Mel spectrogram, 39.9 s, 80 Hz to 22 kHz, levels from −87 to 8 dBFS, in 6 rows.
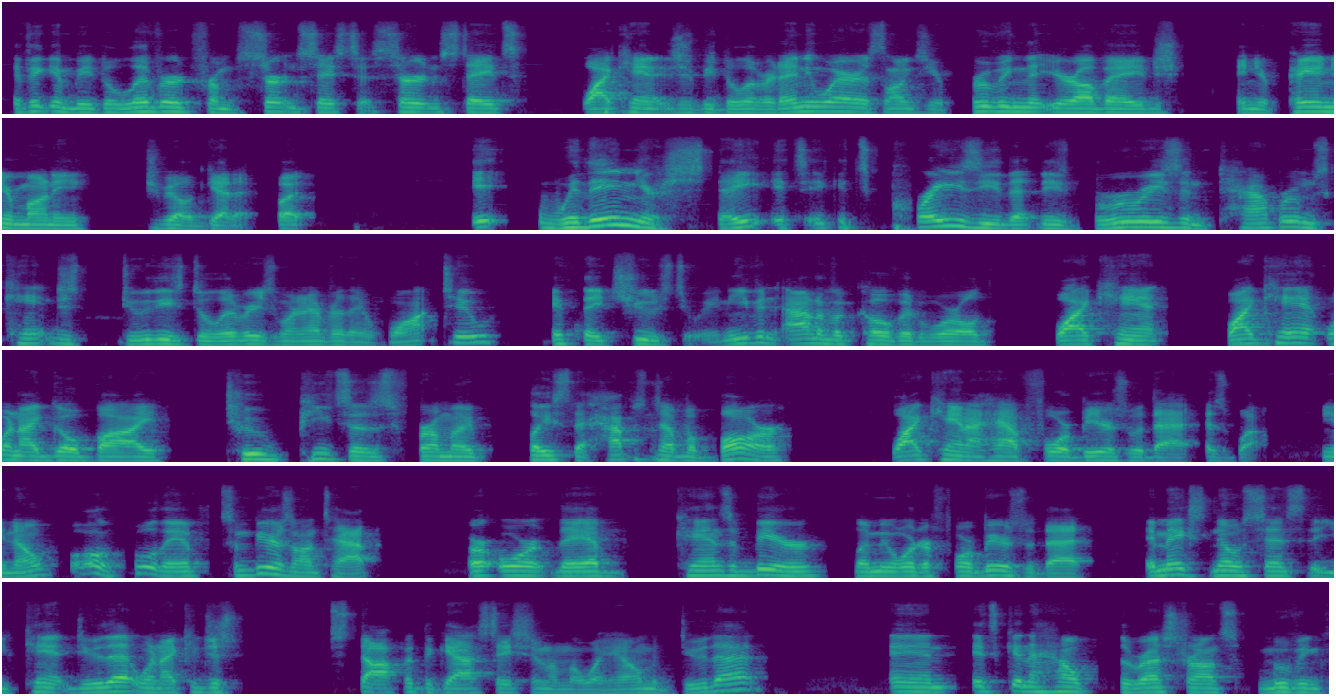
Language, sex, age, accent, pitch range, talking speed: English, male, 20-39, American, 115-135 Hz, 235 wpm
